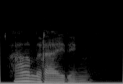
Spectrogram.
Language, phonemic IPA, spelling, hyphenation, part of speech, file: Dutch, /ˈaːnˌrɛi̯.dɪŋ/, aanrijding, aan‧rij‧ding, noun, Nl-aanrijding.ogg
- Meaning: collision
